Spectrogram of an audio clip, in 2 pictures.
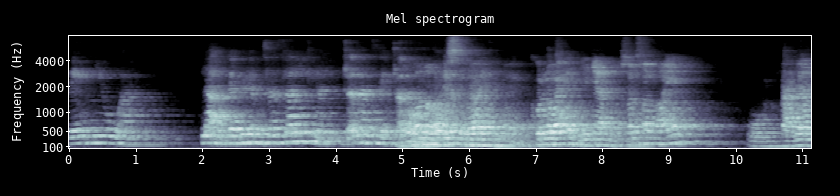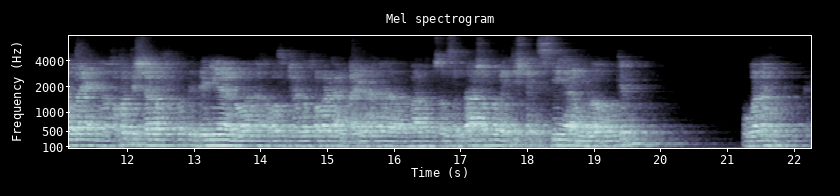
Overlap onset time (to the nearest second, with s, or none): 5 s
